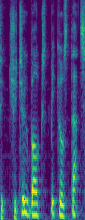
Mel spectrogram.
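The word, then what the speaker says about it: CHITUBOX: them since then and apparently it is Chu box which means fast horse toolbx or thereabouts in traditional Chinese so I got that one wrong anyway in preparation I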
